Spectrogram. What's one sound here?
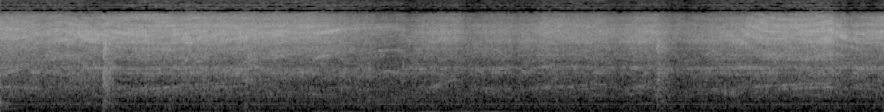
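Small electric racing cars whine loudly as they speed around a track, rising and falling in pitch.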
